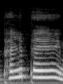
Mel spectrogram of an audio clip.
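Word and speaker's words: Felipe: 하면서 살고 있는 펠리페입니다 검색을 해보면 펠리푸라고도 하고 뭐 펠리페라고도 하는데 영화에서는 펠리페 뭐 이렇게 부르더라구요 뭐 외국 발음이라서 나라마다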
